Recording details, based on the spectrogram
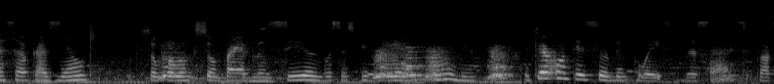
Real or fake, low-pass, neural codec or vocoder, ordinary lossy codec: fake; none; codec, 16 kHz, 1 kbps, X-Codec, HuBERT features, trained on balanced general audio; none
